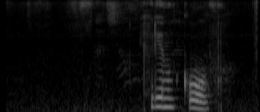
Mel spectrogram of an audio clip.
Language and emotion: Russian, neutral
